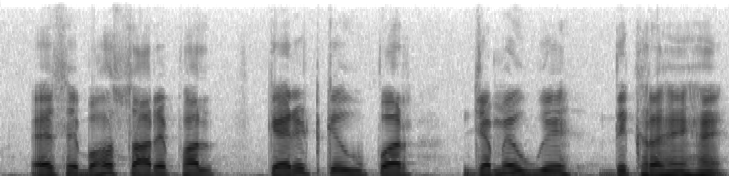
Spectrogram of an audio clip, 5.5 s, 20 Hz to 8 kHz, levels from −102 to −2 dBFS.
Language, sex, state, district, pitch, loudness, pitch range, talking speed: Hindi, male, Chhattisgarh, Bilaspur, 155 Hz, -15 LUFS, 145-165 Hz, 130 wpm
